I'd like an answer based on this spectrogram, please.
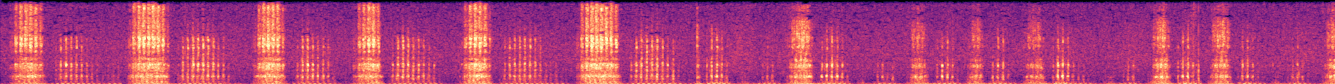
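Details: Pet cat Iris purring during a relaxation purr-therapy recording, a continuous low rumbling drone broken into soft rhythmic breath pulses about once a second, slightly quieter and less even toward the end.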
